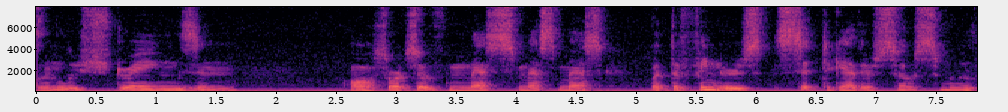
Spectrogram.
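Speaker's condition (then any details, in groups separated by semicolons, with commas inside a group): No condition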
